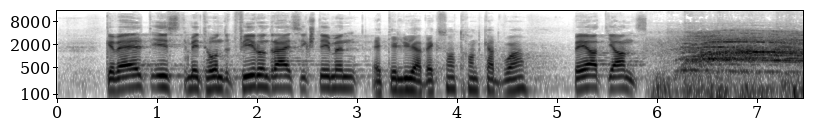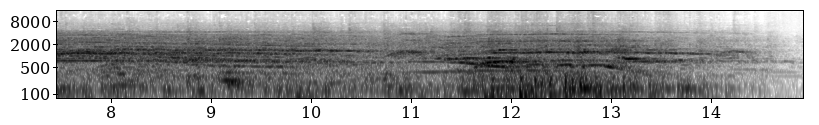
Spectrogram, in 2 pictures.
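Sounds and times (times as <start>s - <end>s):
speech: 0.5s - 6.2s
loud cheering after election announcement: 6.0s - 14.9s.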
